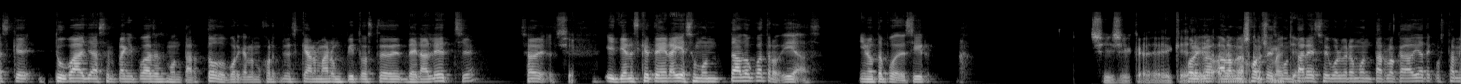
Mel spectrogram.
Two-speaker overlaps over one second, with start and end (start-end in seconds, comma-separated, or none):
11.8-13.2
